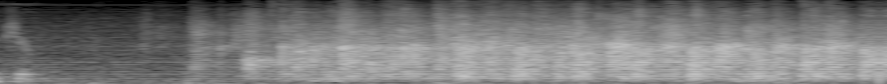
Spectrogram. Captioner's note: applause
